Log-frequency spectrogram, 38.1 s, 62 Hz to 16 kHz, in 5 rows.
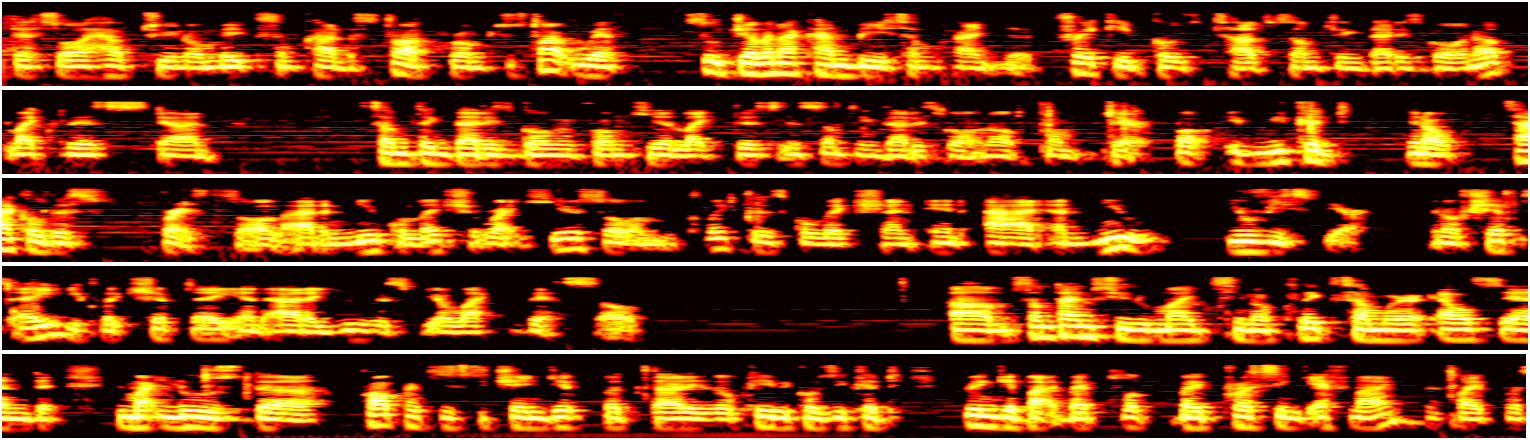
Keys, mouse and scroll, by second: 11.3 click, 11.3 d, 11.5 d, 11.9 d, 12.3 ctrl+z, 12.7 ctrl+z, 13.2 ctrl+z, 16.2 right click, 17.9 click, 18.9 shift+a, 23.0 shift+a, 27.0 click, 27.7 scroll down 2, 28.0 middle click, 28.5 click, 29.2 click, 29.9 click, 30.5 click, 30.8 middle click, 31.1 scroll up 1, 31.2-31.6 scroll down 1, 31.6 scroll down 2, 31.6 KP_1, 33.0-33.4 scroll up 3, 33.8 shift+middle click, 35.6 F9.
